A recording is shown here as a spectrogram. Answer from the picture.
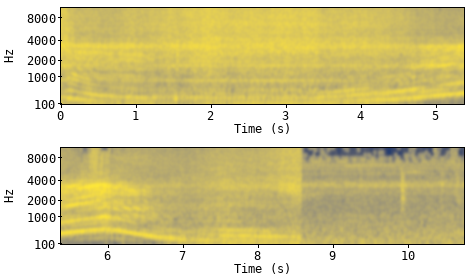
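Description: Stunt sport-bike engine settling from revs down to idle, idling steadily, then revved once in a smooth rise and fall back to idle. Near the end the engine sound cuts off abruptly and a quieter, different engine sound takes over.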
